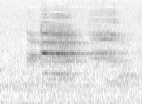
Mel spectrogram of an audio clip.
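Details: Northwestern wolf (Canis lupus occidentalis) in the Wildfreigehege Nöttler Berg enclosure at Saerbeck: a high, tonal, harmonic-rich wail lasting about a second, then a fainter trailing note, over steady low background hiss.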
